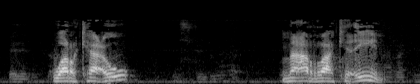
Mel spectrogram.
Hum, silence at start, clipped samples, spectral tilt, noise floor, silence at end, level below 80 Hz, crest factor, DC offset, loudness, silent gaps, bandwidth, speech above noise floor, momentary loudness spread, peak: none; 0.1 s; under 0.1%; -5.5 dB/octave; -53 dBFS; 0.35 s; -54 dBFS; 20 dB; under 0.1%; -18 LUFS; none; 8.8 kHz; 35 dB; 13 LU; 0 dBFS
